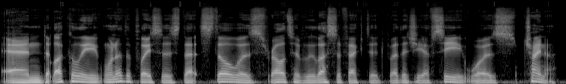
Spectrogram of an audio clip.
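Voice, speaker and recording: A man's voice: low voice, normal speed, fairly bright tone, dry recording. A man, telling his own story conversationally as a podcast guest. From Canada, born in Romania.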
